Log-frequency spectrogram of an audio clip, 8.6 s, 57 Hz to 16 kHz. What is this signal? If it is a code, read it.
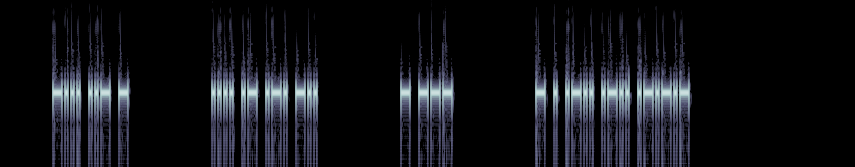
Morse code, heard as a keyed tone, about 40 wpm, 700 Hz. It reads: BUT HARD TO TELL.
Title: 4x Word-Spacing - Sentences from Top 300 Words - 40wpm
